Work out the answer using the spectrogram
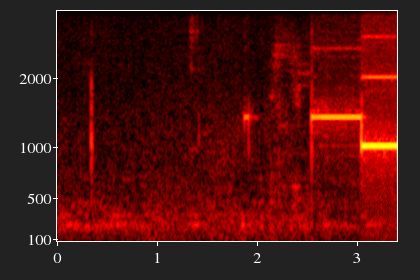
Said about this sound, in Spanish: Ok, va a oprimir la letra A durante 5 segundos. Se va a escuchar la alarma. En cuanto suene, por favor, ingrese su clave más el número 1 para silenciar.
